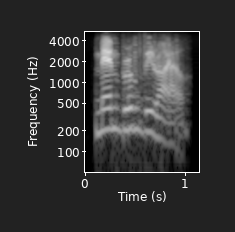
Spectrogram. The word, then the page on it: membrum virile: Indian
